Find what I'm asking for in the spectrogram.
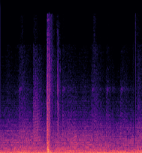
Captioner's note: gun shot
